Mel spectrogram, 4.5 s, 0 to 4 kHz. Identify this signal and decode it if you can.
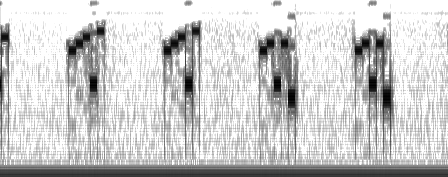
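Five-tone selective call (ZVEI), heard as quick runs of five tones, tones of about 70 ms. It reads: 89033 89033 89391 89391
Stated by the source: ZVEI five-tone selective call 89502 received with an SDR.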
